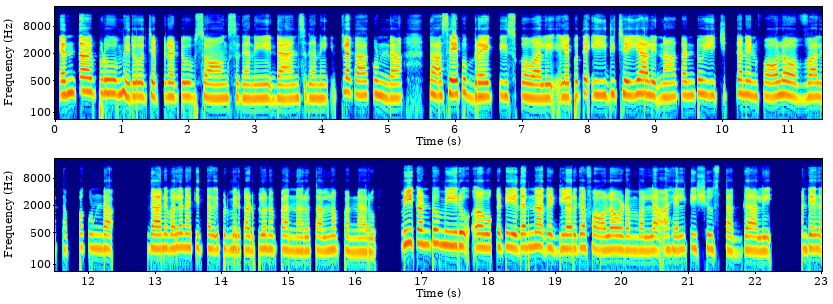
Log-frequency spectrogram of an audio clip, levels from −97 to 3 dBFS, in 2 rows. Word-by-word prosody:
ఎంత 270 +3 -3 0.2
ఇప్పుడు 265 0 -1 0.2
మీరు 225 -3 +1 0.2
చెప్పినట్టు 225 0 0 0.3
సాంగ్స్ 205 0 -1
గాని, 205 0 -3 0.2
డ్యాన్స్ 200 +1 +2
గాని, 205 0 -4 0.2
ఇట్లా 285 0 +5
కాకుండా 240 -3 -1 0.5
కాసేపు 250 +2 +5
బ్రేక్ 225 0 +5
తీసుకోవాలి. 210 -2 0 0.2
లేపోతే 235 +4 +1 0.2
ఇది 245 +1 -3
చేయాలి 245 -1 +5
నాకంటూ 235 +3 -3
ఈ - - +2
చిట్కా 260 +3 -3
నేను 230 -3 -1
ఫాలో 230 +3 +2
అవ్వాలి, 220 +2 -2
తప్పకుండా. 225 0 -6 0.7
దానివల్ల 225 +1 +3
నాకు 235 0 -4
ఇంత 225 +2 -12 0.2
ఇప్పుడు 220 -1 -10
మీరు 215 -1 -4
కడుపులో 210 +2 -2
నొప్పి 215 +1 -6
అన్నారు, 200 0 -5
తలనొప్పి 205 +1 -4
అన్నారు, 185 0 -5 0.5
మీకంటూ 290 0 +5 0.2
మీరు 255 -1 +3 0.4
ఒకటి 245 0 -4
ఏదన్నా 235 +3 +3 0.2
రెగ్యులర్‌గా 225 +1 +2
ఫాలో 210 -1 +1
అవ్వడం 210 -1 -2
వల్ల, 200 0 -3 0.2
ఆ - - +1
హెల్త్ 215 +3 -4
ఇష్యూస్ 215 0 -5 0.2
తగ్గాలి 195 +1 -2 0.5
అంటే, 225 +1 +1
225 Hz, 120 wpm, -21 LUFS, 205-240 Hz, 0.7 s, ఇట్లా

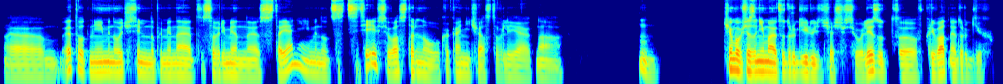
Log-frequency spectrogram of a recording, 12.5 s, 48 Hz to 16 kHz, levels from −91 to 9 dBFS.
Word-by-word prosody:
Эм, 90 0 -6
это - - -1
вот - - -5
мне 110 0 -2
именно 110 -1 -1
очень 105 0 -2
сильно 105 -1 -1
напоминает 95 -1 -3
современное 95 -3 0
состояние 165 - +3
именно 105 -3 -5
вот 85 - -4
соцсетей 175 +3 +6
и - - +1
всего 105 - +1
остального. 105 -5 -1
Как - - -13
они 100 -2 -5
часто 85 +2 -6
влияют 90 -2 -8
на 85 -1 -9 1.0
Хм. 85 -2 -7 0.8
Чем 140 - +4
вообще 120 -2 +5
занимаются 110 -2 +5
другие 105 0 -1
люди 95 -4 -4
чаще - - -3
всего? 90 - -3
Лезут, 105 -2 +1
э, - - 0 0.2
в - - -12
приватное 100 -1 +1
других? 90 -1 -11
100 Hz, 165 wpm, -23 LUFS, 90-105 Hz, 1.0 s, соцсетей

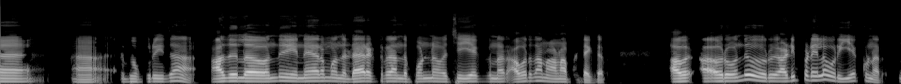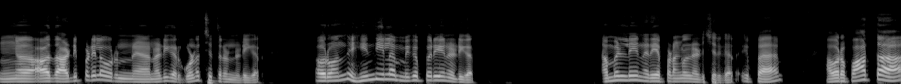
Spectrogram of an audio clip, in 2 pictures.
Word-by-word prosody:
அ - - +4 0.8
ஆ - - -2 0.4
இப்போ 130 +1 -5
புரியுதா? 140 +4 -2 0.4
அதுல 155 +1 +4 0.2
வந்து 155 +4 0
எந்நேரமும் 155 +1 +1
அந்த 135 -2 -1
டைரக்டர் 145 +1 +3
அந்த 135 -1 -1
பொண்ணை 140 +1 -1
வைச்சு 135 +2 -4
இயக்குனர். 135 -1 -2
அவர் 145 +5 +1
தான் 165 -4 -1
"நானா 130 -1 +2
படேகர்." - - -4 0.7
அவர் 145 +2 +5 0.2
அவர் 150 +1 +4
வந்து 220 +7 +2
ஒரு 155 -1 +1
அடிப்படையில 195 +4 -1
ஒரு 140 - -2
இயக்குனர். 155 -3 -4 0.6
அது 145 0 +2
அடிப்படையில 200 +8 -2
ஒரு 150 - -5 0.4
நடிகர், 150 0 -3
குணச்சித்திர 145 -4 -3
நடிகர். 105 +1 -6 0.5
அவர் 170 +1 +4
வந்து 215 +5 -3
ஹிந்தியில 235 +3 0
மிகப்பெரிய 195 +1 0
நடிகர். 120 -6 -2 1.3
தமிழ்லயும் 195 +3 0
நிறைய 150 -1 +2
படங்கள் 140 -2 -2
நடிசச்சிருக்கார். 110 -3 -6
இப்ப - - -6 0.7
அவரைப் 150 +1 +2
பார்த்தா, 215 -1 +3
150 Hz, 140 wpm, -23 LUFS, 140-175 Hz, 1.3 s, அவர்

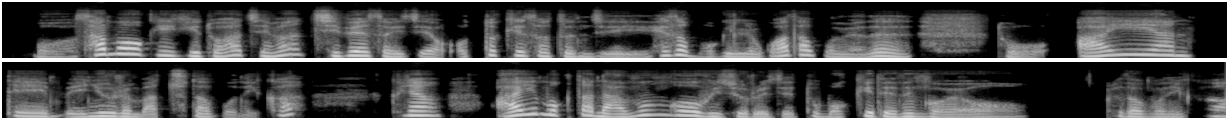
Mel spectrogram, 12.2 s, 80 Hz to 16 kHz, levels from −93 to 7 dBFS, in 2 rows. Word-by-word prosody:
뭐 180 -2 -10
사 325 - +5
먹이기도 275 -11 +4
하지만 285 +3 0
집에서 245 -3 +3
이제 185 0 -3
어떻게 265 +7 -3
해서든지 190 -7 -3
해서 290 +2 +4
먹이려고 185 +3 -4
하다 295 +2 +4
보면은 190 0 -2 0.4
또 - - -8
아이한테 260 -6 +1
메뉴를 200 +2 +2
맞추다 195 -1 -4
보니까 175 - -8 0.4
그냥 275 -1 +3 0.3
아이 285 +7 +6
먹다 295 -3 +2
남은 210 +11 +1
거 275 -3 +4
위주로 195 -2 -1
이제 170 - -6
또 215 - -7
먹게 180 +6 0
되는 200 -2 +1
거예요. 180 +1 -6 0.4
그러다 190 - -2
보니까 175 -1 -8
220 Hz, 365 characters per minute, -23 LUFS, 185-275 Hz, 0.4 s, 아이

